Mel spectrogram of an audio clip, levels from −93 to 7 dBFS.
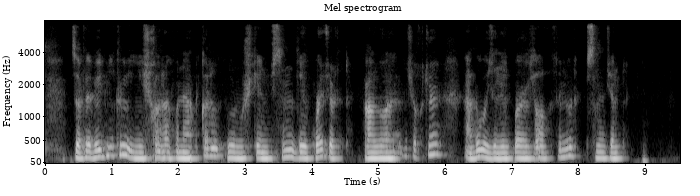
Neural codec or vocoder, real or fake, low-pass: codec, 24 kHz, 1 kbps, SNAC; fake; 7.2 kHz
